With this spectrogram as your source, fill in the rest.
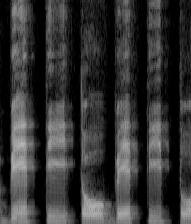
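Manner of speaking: ব্যতীত slow, syllable by syllable; correct pronunciation demo. Shown as a demonstration. Teacher checking a quiz option aloud, slow syllables. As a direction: split ব্যতীত into three slow beats. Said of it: "সঠিক".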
